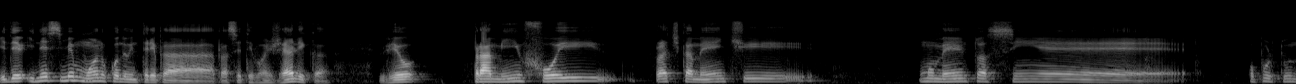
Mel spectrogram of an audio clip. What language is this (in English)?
Portuguese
